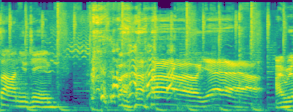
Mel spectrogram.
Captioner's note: laughs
